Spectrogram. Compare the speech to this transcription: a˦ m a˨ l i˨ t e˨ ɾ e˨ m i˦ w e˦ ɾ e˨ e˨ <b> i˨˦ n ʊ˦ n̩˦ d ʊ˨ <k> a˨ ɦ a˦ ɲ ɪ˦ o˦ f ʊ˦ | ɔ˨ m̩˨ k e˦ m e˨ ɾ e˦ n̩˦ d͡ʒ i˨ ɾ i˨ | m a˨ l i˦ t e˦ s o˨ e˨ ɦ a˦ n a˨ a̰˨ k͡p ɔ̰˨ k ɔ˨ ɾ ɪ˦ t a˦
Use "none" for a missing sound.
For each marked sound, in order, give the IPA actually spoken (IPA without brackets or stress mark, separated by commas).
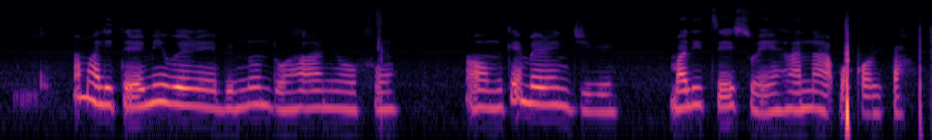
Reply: b, none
